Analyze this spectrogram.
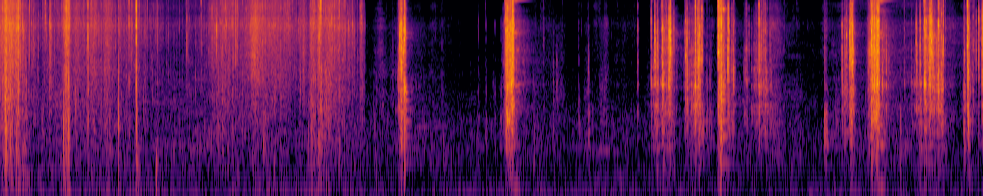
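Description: Pump-action shotgun being unloaded: the action is worked, giving a series of sharp metallic clicks and clacks, most of them in the last few seconds. Rustling from handling comes first.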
